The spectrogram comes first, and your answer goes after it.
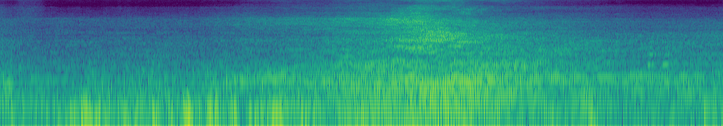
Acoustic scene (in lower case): street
